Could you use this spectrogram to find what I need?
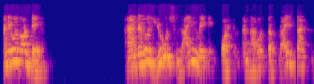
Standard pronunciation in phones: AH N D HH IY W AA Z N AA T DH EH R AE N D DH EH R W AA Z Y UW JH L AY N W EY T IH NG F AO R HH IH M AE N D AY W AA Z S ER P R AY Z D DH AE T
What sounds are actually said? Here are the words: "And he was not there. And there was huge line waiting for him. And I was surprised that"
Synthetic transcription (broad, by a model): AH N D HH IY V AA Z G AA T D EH R AE N D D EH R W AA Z Y UW JH L AY N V EY T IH NG F AO R HH IH M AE N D AY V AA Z S ER P R AY Z D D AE T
